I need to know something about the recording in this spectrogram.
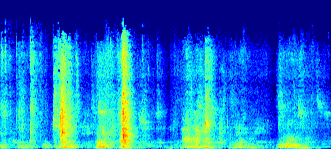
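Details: Two dogs fighting, a little dog gripping a big dog's neck: harsh, noisy snarling bursts come in uneven surges about once a second, with several louder peaks in the middle and scuffling noise between them.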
